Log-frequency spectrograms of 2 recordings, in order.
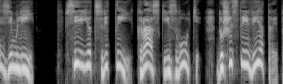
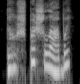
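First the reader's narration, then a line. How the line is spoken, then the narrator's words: Embarrassed mutter. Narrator (Russian): смущенно пробормотала Николина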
